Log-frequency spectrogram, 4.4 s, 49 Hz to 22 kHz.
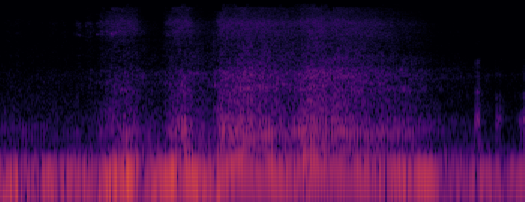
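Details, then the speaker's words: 1973 Dodge Charger V8 at inspection, started well, revved; deep smooth burble climbing cleanly and settling back evenly, free revving without misses, soft and harmonious. "Elle a un bruit fantastique. Et je vous garantis que les têtes se tournent à son passage. C'est très joli, très doux, très harmonieux."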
